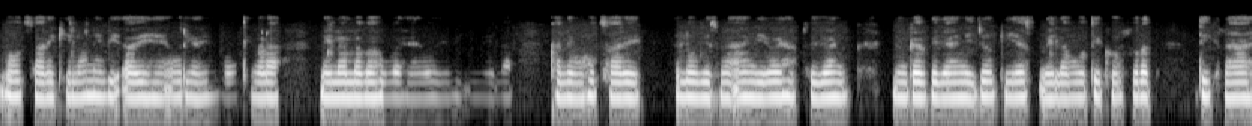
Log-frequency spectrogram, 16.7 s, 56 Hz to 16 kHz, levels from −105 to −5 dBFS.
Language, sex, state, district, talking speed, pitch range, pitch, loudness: Hindi, female, Uttar Pradesh, Etah, 130 wpm, 200-210 Hz, 205 Hz, -19 LUFS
